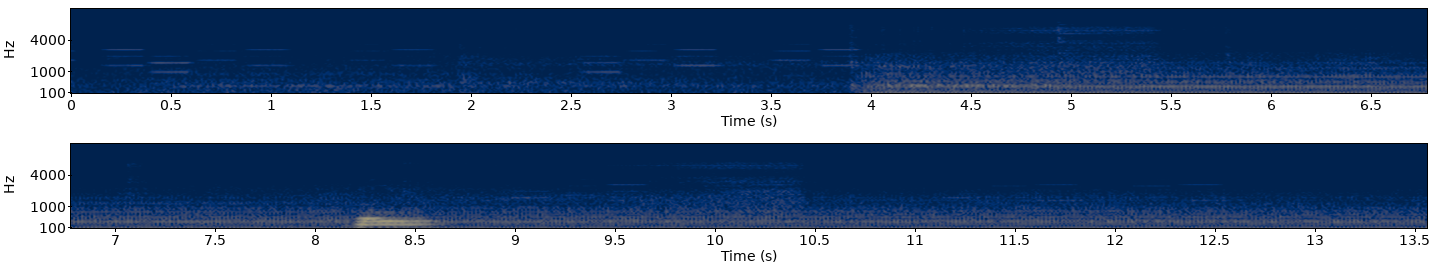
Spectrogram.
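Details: ALS patient using a mechanical cough assist (insufflation-exsufflation) device to clear phlegm from above the cuff: soft electronic beeps, then a steady loud motor hum of air being pushed and pulled.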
